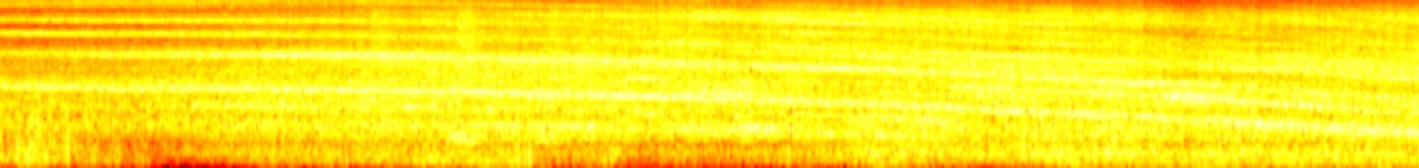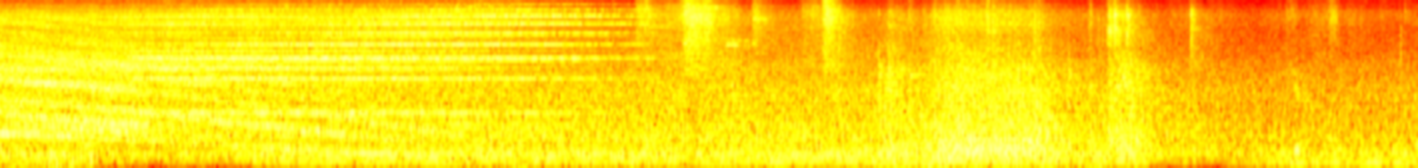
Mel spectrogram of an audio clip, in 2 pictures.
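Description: Siemens Inspiro metro train arriving at a platform and braking to a stop: the traction motors whine in several tones that slide steadily down in pitch until the train halts. Near the end come a few sharp clicks and a rush of noise as the train stands at the platform.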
